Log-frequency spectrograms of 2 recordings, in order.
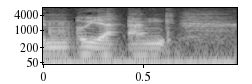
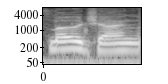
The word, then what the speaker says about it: Mojang: the pronunciation of it we always say moang and then people like no no it's Mojang honestly it's Mojang and it's quite nice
